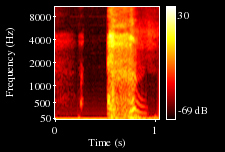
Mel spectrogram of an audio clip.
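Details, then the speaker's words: An adult with a cold and a rough voice gives one short, harsh, isolated cough after quiet room tone; it fades quickly. "also my voice is a bit rough i don't normally sound like this uh unfortunately i have a bit of a cold"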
